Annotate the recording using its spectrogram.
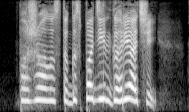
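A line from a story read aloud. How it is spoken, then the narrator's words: Tearful girl pleading. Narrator (Russian): взмолилась заплаканная девушка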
